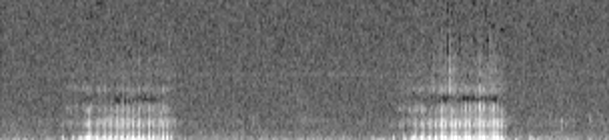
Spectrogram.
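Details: Blue Shar Pei, a small male dog, snoring while asleep indoors: two long rasping, rattling inhalations about two seconds apart, each lasting around half a second, with quiet breathing between.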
